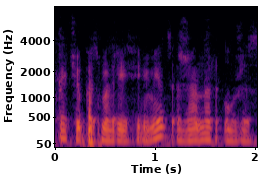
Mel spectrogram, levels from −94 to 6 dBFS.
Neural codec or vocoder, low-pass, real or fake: vocoder, 44.1 kHz, 80 mel bands, Vocos; 7.2 kHz; fake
